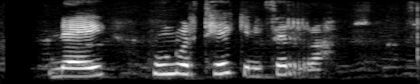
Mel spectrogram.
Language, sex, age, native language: Icelandic, female, 11, Icelandic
